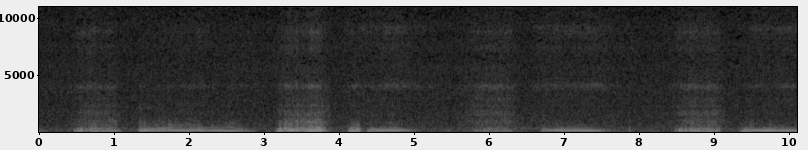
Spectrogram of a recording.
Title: Snoring baby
